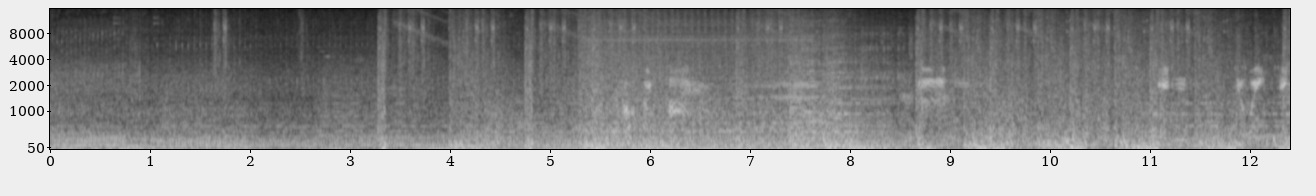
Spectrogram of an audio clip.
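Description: Sustained gunfire bursts and explosions in the stealth action game Metal Gear Solid 3: Subsistence on PS2, loud and dense over a continuous rumbling backdrop, with a voice briefly speaking amid the shooting.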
